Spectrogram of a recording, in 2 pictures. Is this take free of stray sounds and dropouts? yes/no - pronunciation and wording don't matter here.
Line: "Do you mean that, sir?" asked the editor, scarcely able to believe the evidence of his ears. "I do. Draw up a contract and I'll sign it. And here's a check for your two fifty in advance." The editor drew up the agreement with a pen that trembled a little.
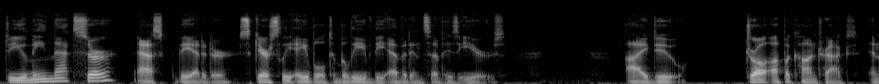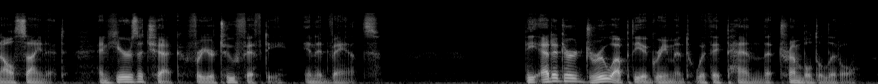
yes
